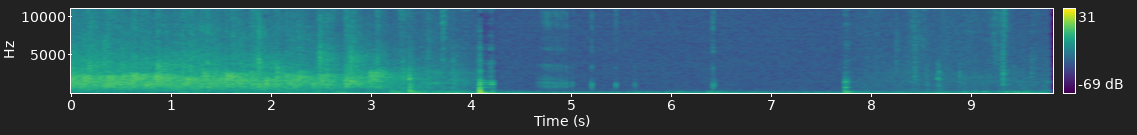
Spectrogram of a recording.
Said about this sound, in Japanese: 今日はこのお二人をお迎えしての、礼拝御言葉となりますので、大きく期待して私たちはお迎えしたいと思います。では拍手を持ってお迎えしましょう。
